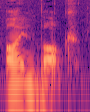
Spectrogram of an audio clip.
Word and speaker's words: Einbeck: basically where this beer was revived einbeck is pronounced Ein Bach and in in German or in Bavarian certainly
